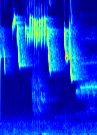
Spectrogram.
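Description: European goldfinch giving a fast, high, tinkling twitter of about a dozen rapid notes, then a brief sharp high note after a pause.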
